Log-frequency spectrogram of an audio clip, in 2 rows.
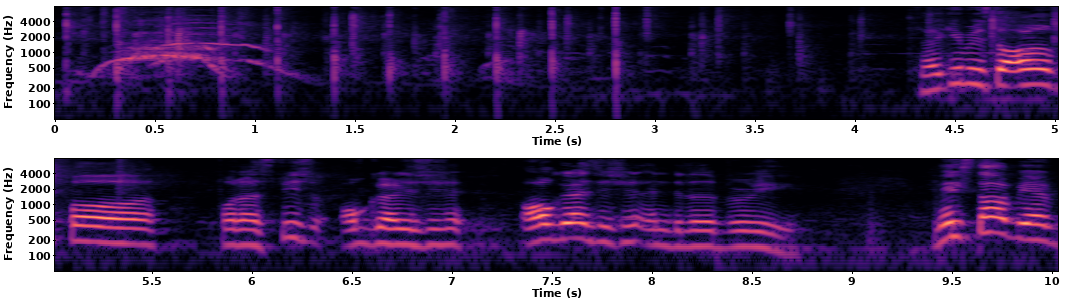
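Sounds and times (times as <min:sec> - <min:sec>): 
group applauding: 0:00.0 - 0:05.5
rising vocal whoop: 0:00.2 - 0:01.2
speech: 0:04.3 - 0:08.8, 0:09.4 - 0:10.0.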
